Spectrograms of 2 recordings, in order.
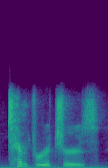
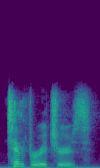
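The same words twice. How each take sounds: The two takes are said the same way.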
